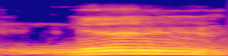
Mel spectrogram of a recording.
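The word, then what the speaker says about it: נון: So if you read with me down here, Nun is pronounced like the N in nature.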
